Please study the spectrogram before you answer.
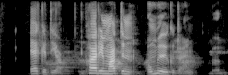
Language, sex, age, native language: Icelandic, male, 18-19, Polish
